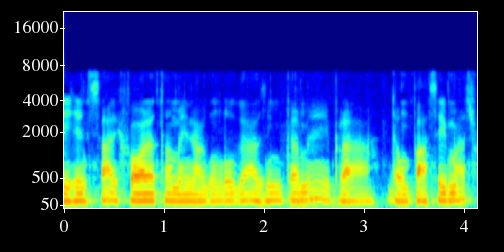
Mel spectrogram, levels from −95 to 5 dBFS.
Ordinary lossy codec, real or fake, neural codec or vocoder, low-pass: none; real; none; 7.2 kHz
